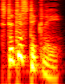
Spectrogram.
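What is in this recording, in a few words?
"statistically", British English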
